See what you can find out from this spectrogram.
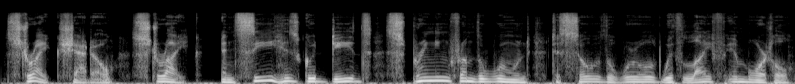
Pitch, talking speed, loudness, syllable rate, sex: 115 Hz, 145 wpm, -15 LUFS, 3.5 syllables/s, male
